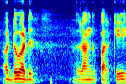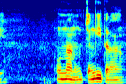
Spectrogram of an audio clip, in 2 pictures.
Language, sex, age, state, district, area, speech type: Punjabi, male, 30-45, Punjab, Muktsar, urban, spontaneous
